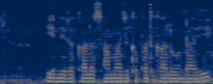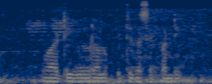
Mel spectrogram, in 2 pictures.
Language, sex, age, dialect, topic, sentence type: Telugu, male, 18-24, Southern, banking, question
